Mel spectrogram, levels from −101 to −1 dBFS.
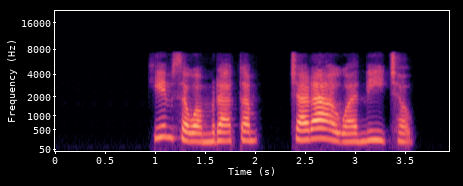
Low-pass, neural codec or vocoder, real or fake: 7.2 kHz; codec, 16 kHz, 0.8 kbps, ZipCodec; fake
